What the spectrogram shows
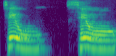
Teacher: সি এর উচ্চারণটা ঠিক থাকবে পরে ঠোঁট গোল হয়ে যাবে · সিন ওয়াও জের সিউ, ওয়াওয়ের সময় ঠোঁট গোল হয়ে যাবে, সির উচ্চারণটা ঠিক থাকবে, পরে ঠোঁট গোল হয়ে যাবে, সিউ, সিউ। সিন ওয়াও জের সিউ।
